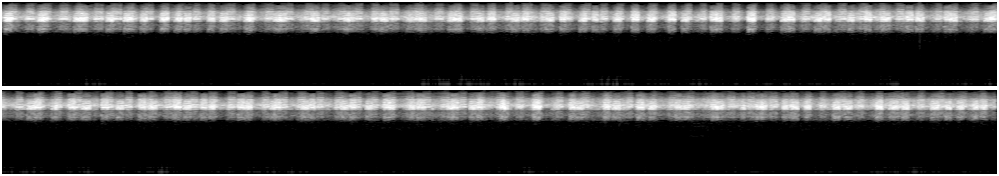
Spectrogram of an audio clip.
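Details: Sustained high-pitched shrilling from cicadas in a Greek pine forest during midsummer, a thick wall of buzzing sound with fast rhythmic pulses near three per second and no breaks or other noises.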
